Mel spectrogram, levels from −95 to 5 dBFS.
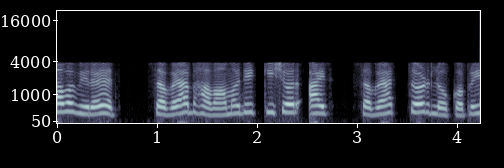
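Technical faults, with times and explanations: Throughout, Bluetooth CVSD headset codec: the speech sounds boxed-in and narrow, with nothing above 3.8 kHz, s sounds turned scratchy, loud bright moments crunching, and a grainy hiss running under everything. The damage fits a 64 kbps CVSD link, where each sample is reduced to a single up-or-down bit with an adapting step size. Fast, loud high-frequency movement outruns that step and distorts, and the constant small stepping leaves the granular noise bed.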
